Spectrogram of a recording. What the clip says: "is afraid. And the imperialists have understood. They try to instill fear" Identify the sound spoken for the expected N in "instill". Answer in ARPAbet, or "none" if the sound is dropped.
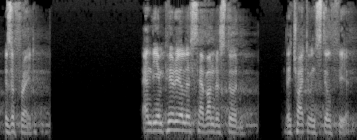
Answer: N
